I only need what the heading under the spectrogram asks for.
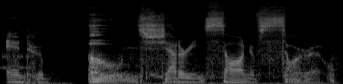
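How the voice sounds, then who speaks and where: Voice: sits low, fairly even intonation, a little slow, creaky, heavy background noise, pitched below the performer's own voice. A performer voicing a terse, gloomy, brooding adventurer in a fantasy visual novel.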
